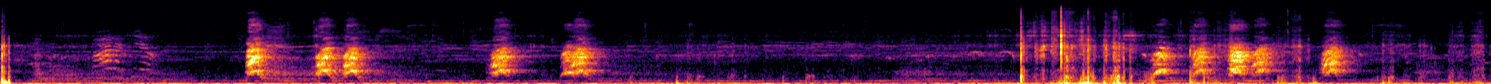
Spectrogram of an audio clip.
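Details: Playing Dalmatian puppies give sharp, high yaps one at a time, spaced a second or two apart, against a low steady hum. A burst of clatter comes partway through, followed by further quick barks.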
